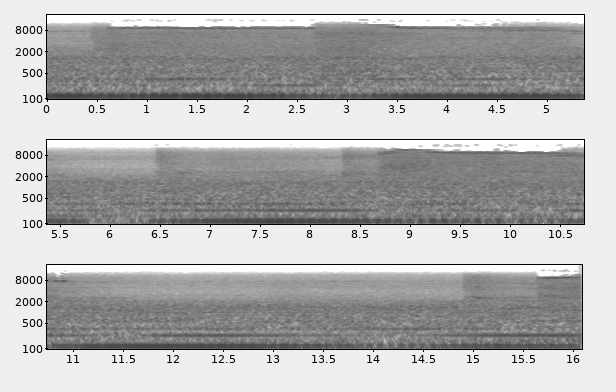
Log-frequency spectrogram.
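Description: Loud industrial plant machinery noise: a steady low drone with fainter tones above it, overlaid by stretches of hissing that start and stop abruptly every few seconds.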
